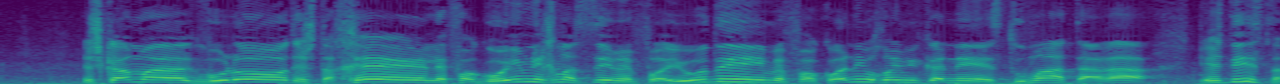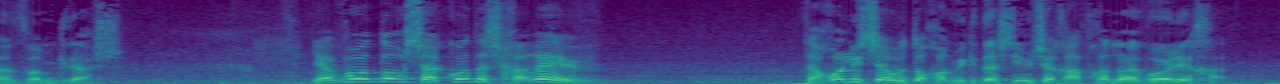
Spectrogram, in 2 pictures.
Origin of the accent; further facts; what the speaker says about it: Mitzpe Yericho, West Bank, Palestine; אני גדלתי במצפה יריחו, אצל הרב סבתו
